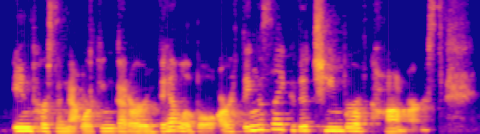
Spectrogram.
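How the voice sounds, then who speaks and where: A woman with a fairly high voice and ordinary pitch variation talks through noticeable background noise. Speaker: freelance business coach. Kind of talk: live webinar Q&A. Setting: live video stream. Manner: casual, many fillers.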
